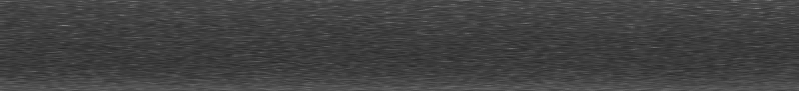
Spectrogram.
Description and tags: Moog Minimoog Pink Noise
Just plain noise. Use this to modulate analog gear or similar.
minimoog, moog, noise, pink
